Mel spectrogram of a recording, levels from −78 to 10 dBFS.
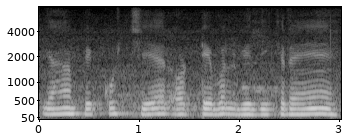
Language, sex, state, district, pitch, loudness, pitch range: Hindi, male, Arunachal Pradesh, Lower Dibang Valley, 145 Hz, -13 LUFS, 140-150 Hz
